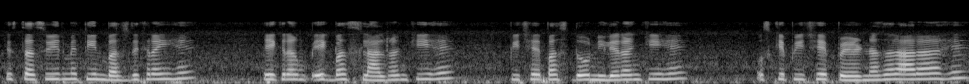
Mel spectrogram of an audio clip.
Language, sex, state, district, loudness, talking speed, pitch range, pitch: Hindi, female, Bihar, Gaya, -18 LUFS, 185 wpm, 220-245 Hz, 235 Hz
